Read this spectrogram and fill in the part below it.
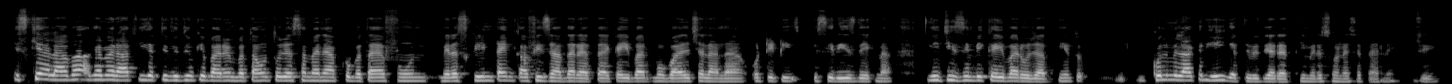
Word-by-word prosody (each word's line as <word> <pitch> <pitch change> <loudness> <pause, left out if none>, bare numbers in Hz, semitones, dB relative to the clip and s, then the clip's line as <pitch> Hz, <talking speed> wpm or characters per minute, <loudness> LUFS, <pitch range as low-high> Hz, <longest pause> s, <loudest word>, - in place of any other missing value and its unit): इसके 220 +5 +2
अलावा 215 -2 +3
अगर 215 0 +1
मैं 215 0 +3
रात 195 -1 +4
की 210 - -4
गतिविधियों 200 -1 +1
के 200 - +3
बारे 180 0 +2
में 175 - -3
बताऊँ 175 0 0
तो 185 - +3
जैसा 180 +1 +1
मैंने 175 -1 +1
आपको 170 +1 -2
बताया 165 0 +2
फ़ोन 165 -1 -3 0.2
मेरा 160 +1 +3
स्क्रीन 180 0 +1
टाइम 185 0 +1
काफ़ी 170 +1 +1
ज़्यादा 155 -2 +1
रहता 140 +1 0
है। 145 - +2
कई 150 0 +2
बार 145 0 +2
मोबाइल 145 -1 +2
चलाना 140 -2 0 0.2
ओटीटी 160 0 -3
की 240 -9 -14
सीरीज़ 145 -2 +1
देखना। 140 - -4 0.4
ये 200 - +4
चीज़ें 190 -1 0
भी 185 - +3
कई 170 -2 +5
बार 160 - +2
हो 145 - +2
जाती 135 +1 -1
हैं। 155 - -5
तो - - -3 0.4
कु - - -18
कुल 210 0 +4
मिलाकर 200 +1 +2
यही 195 0 +3
गतिविधियाँ 140 -2 -2
रहती 130 +2 -3
हैं - - -8
मेरे 135 +1 -5
सोने 140 -2 -8
से 140 - -12
पहले। 160 +3 -14 0.2
जी। 135 -4 -13
165 Hz, 220 wpm, -23 LUFS, 145-190 Hz, 0.4 s, कई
